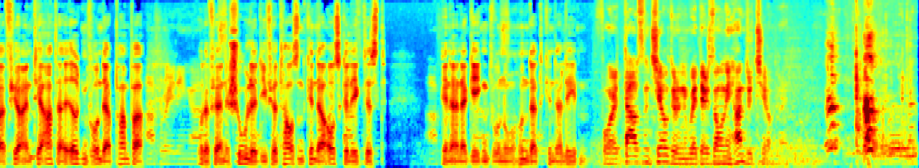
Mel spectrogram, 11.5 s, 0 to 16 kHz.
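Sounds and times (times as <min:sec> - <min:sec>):
speech: 0:00.0 - 0:10.1
dog yapping outside a yurt: 0:10.3 - 0:11.4.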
